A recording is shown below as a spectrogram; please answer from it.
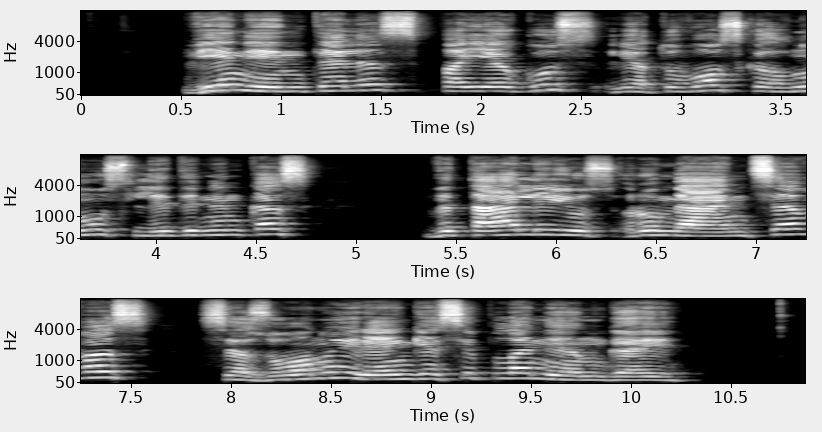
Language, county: Lithuanian, Tauragė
